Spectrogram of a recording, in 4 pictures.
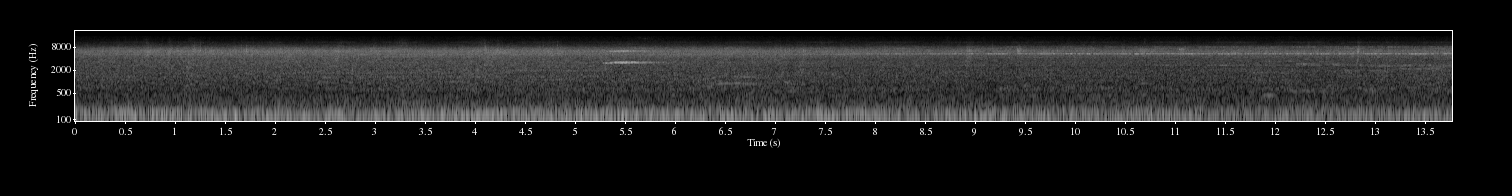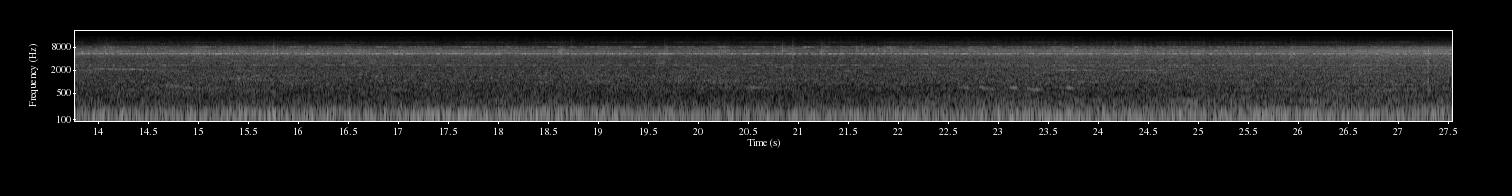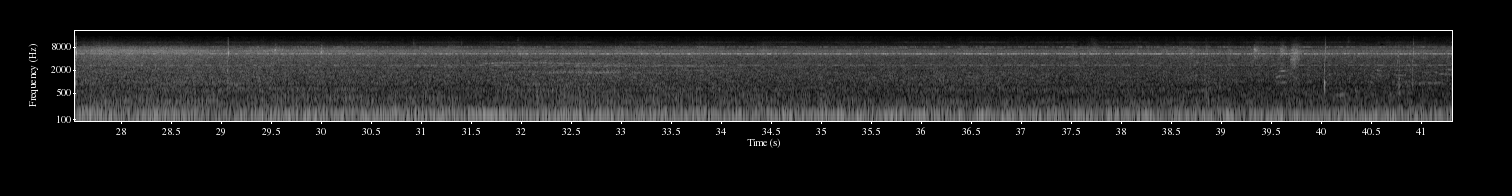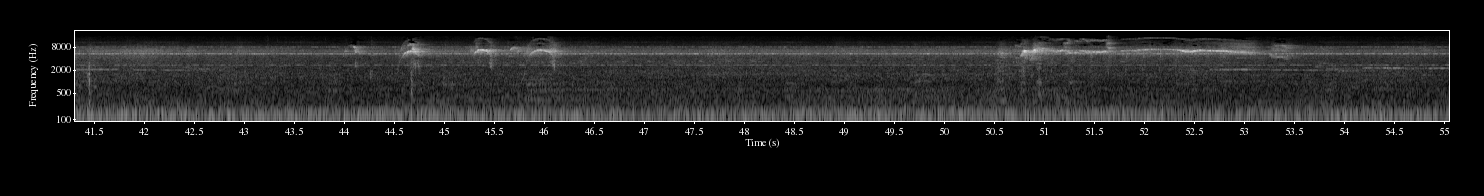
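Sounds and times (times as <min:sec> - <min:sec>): high-pitched whine: 0:00.0 - 0:55.0.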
